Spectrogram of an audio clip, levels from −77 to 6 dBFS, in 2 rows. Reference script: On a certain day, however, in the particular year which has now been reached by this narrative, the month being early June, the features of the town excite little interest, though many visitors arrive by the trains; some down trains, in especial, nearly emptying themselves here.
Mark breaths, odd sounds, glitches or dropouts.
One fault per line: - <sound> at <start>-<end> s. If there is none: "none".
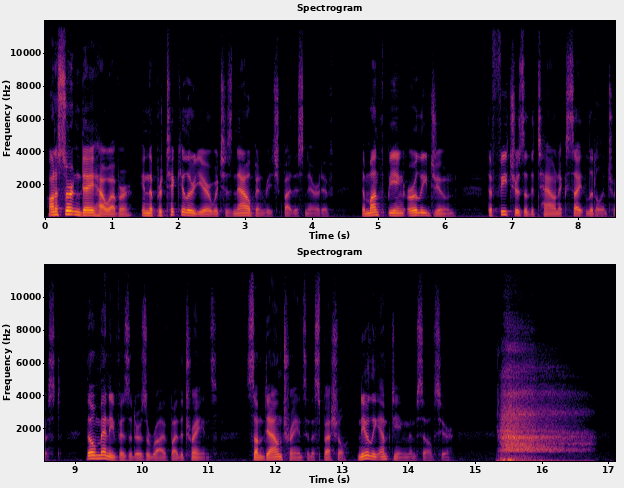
- sigh at 15.3-16.9 s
